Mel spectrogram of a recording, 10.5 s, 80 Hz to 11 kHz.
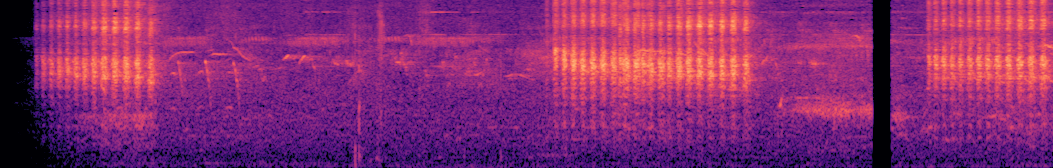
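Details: Rufous treepie calling at Kattupadi on June 19, 2021: loud bursts of rapid harsh rattling notes, about three per second, each burst lasting over a second, with quieter bird calls in between.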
